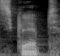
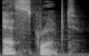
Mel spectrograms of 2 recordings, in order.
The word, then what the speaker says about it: Scrypt: All right, uses the Scrypt, which, by the way, is the actual pronunciation. It's not... I mean, you can call it script. I'm not going to be all weird about it, but I think it's meant to be pronounced Scrypt.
